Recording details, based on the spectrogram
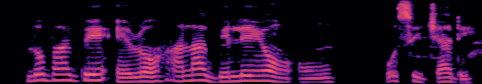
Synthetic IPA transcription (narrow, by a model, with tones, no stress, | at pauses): lo˦ba˦ɡ͡be˦ɛ˨ɾɔ˧a˧la˦ɡ͡be˨˦le˦j̃ɔ̃˦˨o˨wũ˧ | o˦se˦˨d͡ʒa˦˨de˧˦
